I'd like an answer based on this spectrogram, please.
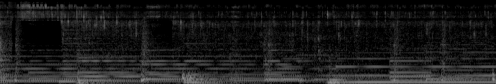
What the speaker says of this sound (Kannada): ಸ್ವಲ್ಪ ಗರಿ ಆಗೋವರೆಗೆ ಈ ಥರ ಎಲ್ಲ ಇದು ಮಾಡ್ಕೋಬೇಕು ತುಪ್ಪದಲ್ಲಿ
